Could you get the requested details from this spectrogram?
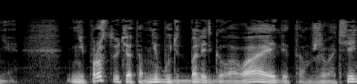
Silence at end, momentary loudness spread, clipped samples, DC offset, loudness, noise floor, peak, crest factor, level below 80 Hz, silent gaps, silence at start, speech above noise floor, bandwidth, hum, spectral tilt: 0 s; 20 LU; under 0.1%; under 0.1%; -19 LUFS; -41 dBFS; -4 dBFS; 16 dB; -40 dBFS; none; 0 s; 23 dB; 8.8 kHz; none; -6 dB/octave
